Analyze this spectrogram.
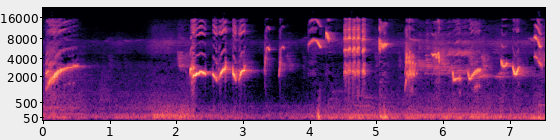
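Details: Orange-headed thrush (punglor) in easy continuous ngeplong song for training and luring: an opening rising whistle, then warbled whistled phrases, stuttered high notes and a string of short chirps, over faint low rumble.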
